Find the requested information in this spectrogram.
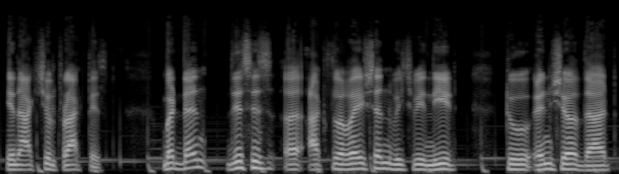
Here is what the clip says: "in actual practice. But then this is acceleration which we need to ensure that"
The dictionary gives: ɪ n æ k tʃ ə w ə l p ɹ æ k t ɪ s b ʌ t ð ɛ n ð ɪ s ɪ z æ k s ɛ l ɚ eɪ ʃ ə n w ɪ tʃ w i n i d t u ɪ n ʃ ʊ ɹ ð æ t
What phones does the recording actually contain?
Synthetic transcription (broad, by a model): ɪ n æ k tʃ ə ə l p ɹ æ k t ɪ s b ʌ t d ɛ n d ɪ s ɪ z æ k s ɛ l ɚ eɪ ʃ ə n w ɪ tʃ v i n i d t u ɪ n ʃ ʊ ɹ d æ t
